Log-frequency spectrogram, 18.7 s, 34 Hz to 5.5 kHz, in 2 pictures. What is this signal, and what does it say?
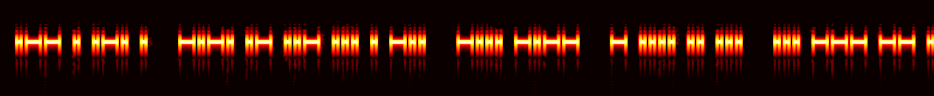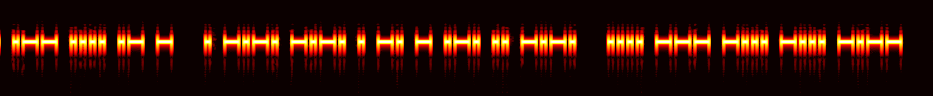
Morse code, heard as a keyed tone, about 25 wpm, 600 Hz. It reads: WERE CAUSED BY THIS SOMEWHAT ECCENTRIC HOBBY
